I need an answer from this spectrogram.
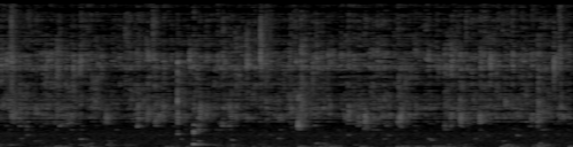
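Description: Mouth chewing slices of crunchy unripe green mango: a quick, uneven run of faint wet crunches and clicks.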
